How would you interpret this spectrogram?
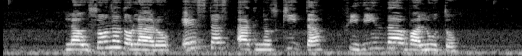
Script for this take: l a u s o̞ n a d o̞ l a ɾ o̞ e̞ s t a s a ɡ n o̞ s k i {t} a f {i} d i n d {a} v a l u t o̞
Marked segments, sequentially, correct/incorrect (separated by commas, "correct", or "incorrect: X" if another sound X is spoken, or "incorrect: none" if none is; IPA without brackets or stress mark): correct, correct, correct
